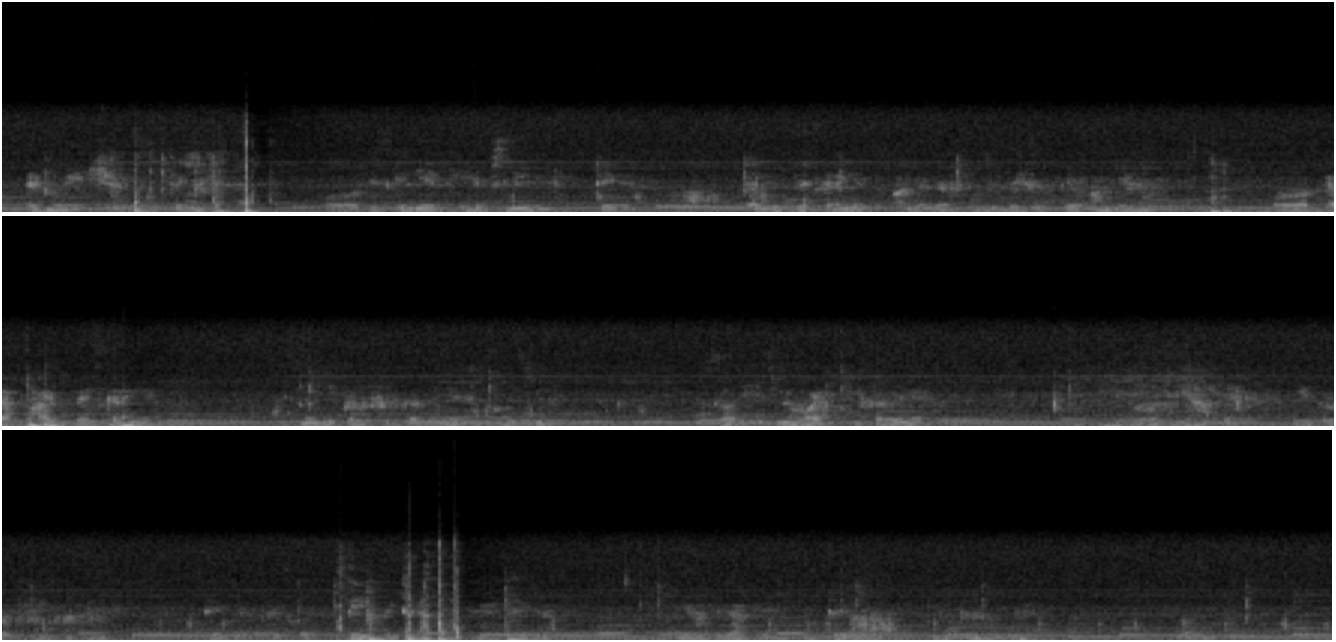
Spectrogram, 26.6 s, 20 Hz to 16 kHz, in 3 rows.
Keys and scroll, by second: 9.3 F5, 20.8 3, 21.1 Return.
